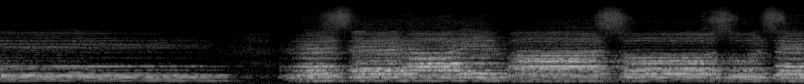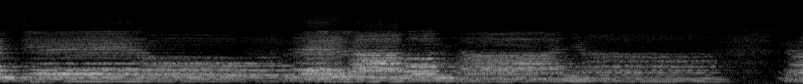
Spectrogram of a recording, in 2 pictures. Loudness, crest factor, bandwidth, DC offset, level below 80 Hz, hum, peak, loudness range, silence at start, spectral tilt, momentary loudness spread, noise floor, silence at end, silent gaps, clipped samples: -29 LUFS; 16 dB; 16 kHz; under 0.1%; -72 dBFS; none; -12 dBFS; 7 LU; 0 s; -5 dB/octave; 15 LU; -55 dBFS; 0 s; none; under 0.1%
